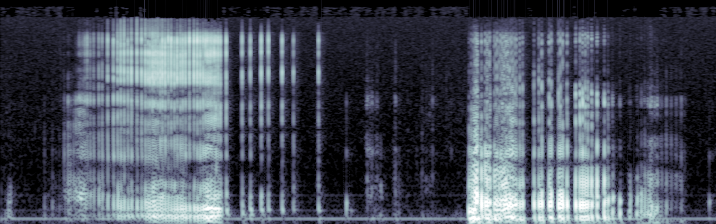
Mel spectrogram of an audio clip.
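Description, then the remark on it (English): A zipper is pulled twice, each a rasping, ratcheting burst about a second long, followed by a few scattered clicks and a faint steady hum underneath. “There's a zipper.”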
